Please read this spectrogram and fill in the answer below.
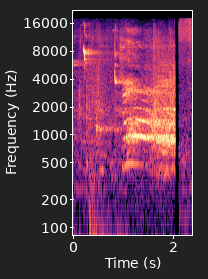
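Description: A few sharp table tennis ball and shoe sounds on the court, then from about a second in a loud, sustained shout of celebration from the player and his teammates as the point is won.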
